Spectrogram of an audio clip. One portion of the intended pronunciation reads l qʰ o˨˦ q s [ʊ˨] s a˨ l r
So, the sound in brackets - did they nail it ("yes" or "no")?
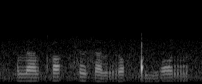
no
